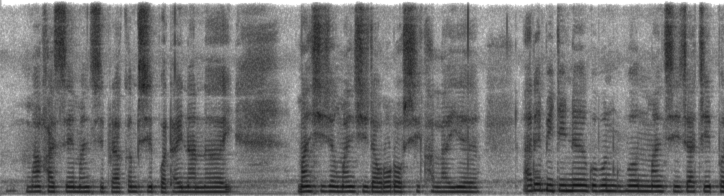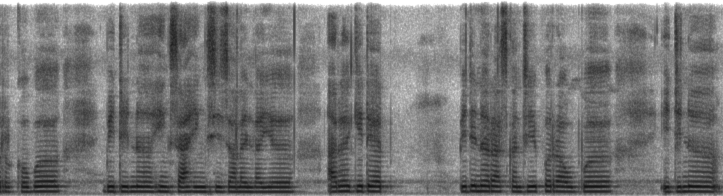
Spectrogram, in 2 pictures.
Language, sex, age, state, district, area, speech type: Bodo, female, 30-45, Assam, Kokrajhar, urban, spontaneous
